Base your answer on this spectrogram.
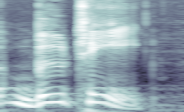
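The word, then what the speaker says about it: Boutte: It's B-O-U-T-T-E. It's actually pronounced booty. To the point to where when my wife moved to Mississippi, she thought Bude was pronounced beauty. Or booty. Honest mistake to make because that's, you know, that's what she was used to. But it's pronounced booty.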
